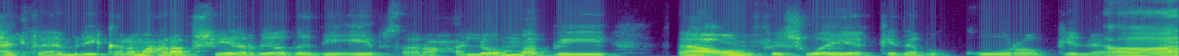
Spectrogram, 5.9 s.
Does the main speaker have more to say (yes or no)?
no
